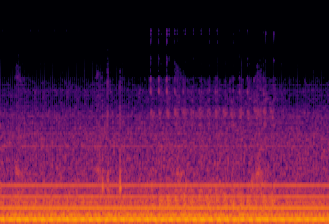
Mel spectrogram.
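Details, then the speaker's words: Bathroom ceiling fan: steady hum broken by random chattering clicky bursts for a second or two, coinciding with workshop noise increases; owner suspects data on the power lines, has ruled out blade imbalance or resonance; intermittent burst noise. "this just does it randomly at particular times like now just again I hope you can actually hear it"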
